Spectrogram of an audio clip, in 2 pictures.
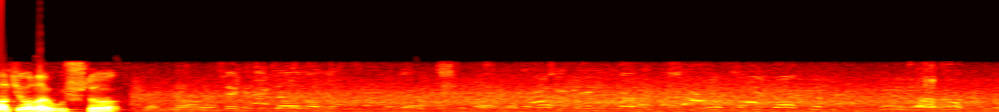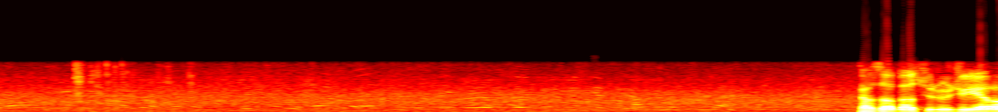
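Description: Several men talk quietly at a distance outdoors.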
